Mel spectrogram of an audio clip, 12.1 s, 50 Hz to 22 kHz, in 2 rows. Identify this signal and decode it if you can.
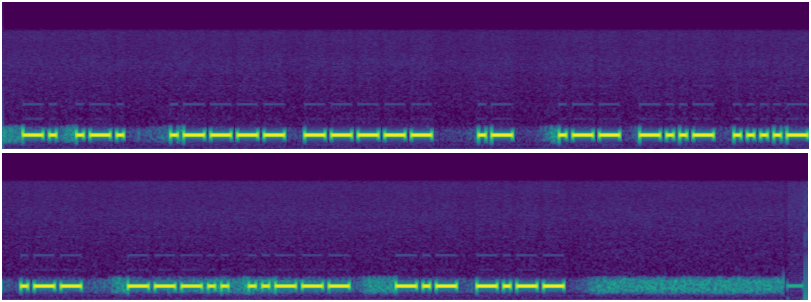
Morse code, heard as a keyed tone, about 24 wpm, 440 Hz. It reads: NR 10 A WX4W 82 KY
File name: contests / ss-cw-k5tr-op-n5rz -0100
